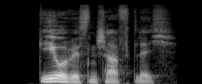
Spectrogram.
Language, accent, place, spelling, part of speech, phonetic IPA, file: German, Germany, Berlin, geowissenschaftlich, adjective, [ˈɡeːoˌvɪsn̩ʃaftlɪç], De-geowissenschaftlich.ogg
- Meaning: geoscientific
